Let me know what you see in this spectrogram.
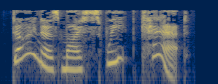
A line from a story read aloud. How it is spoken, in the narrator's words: Alice replied eagerly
